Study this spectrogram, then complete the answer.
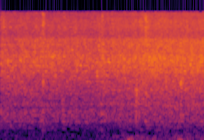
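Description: Country ribs sear in a hot skillet, giving a steady, dense sizzle that holds evenly throughout at close range, with a few soft low bumps near the end and no voices.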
